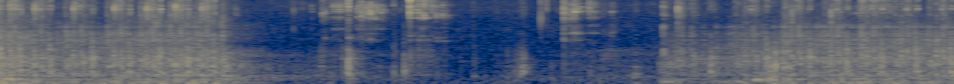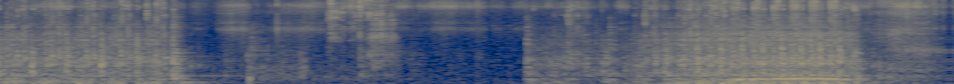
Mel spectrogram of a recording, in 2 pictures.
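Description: A sewing machine stitches around a bag lining in several close bursts of rapid needle clatter, stopping and starting with short pauses and faint handling noises between runs.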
